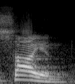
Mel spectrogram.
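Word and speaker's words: scion: इट्स सायन, इट्स सायन। ध्यान से देखिए, मैं शियन गलत बोल गया शायद।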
